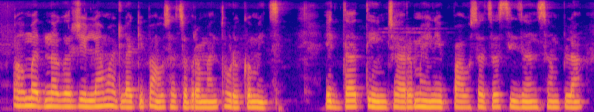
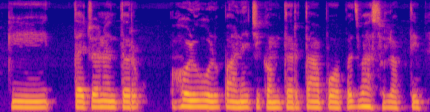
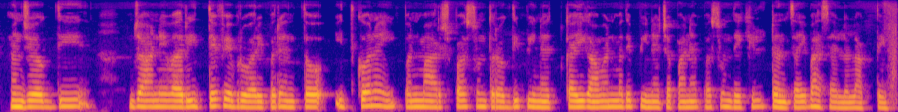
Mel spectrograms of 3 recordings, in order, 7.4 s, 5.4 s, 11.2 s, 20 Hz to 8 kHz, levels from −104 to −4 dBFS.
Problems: background sounds at intervals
